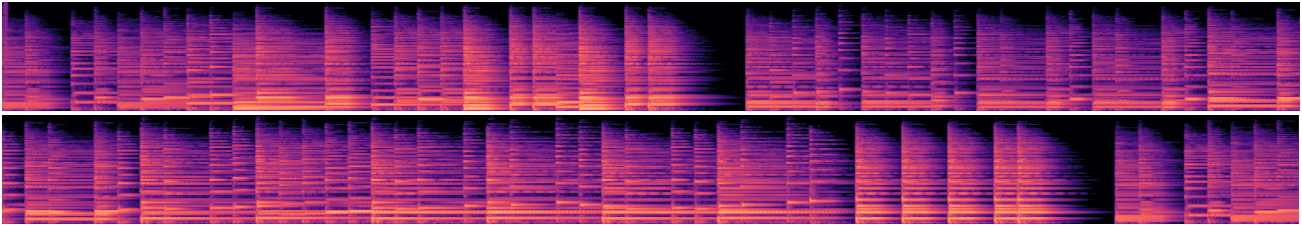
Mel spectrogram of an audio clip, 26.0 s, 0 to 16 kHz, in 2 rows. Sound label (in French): exercise pour piano; Petit exercise pour piano No 6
